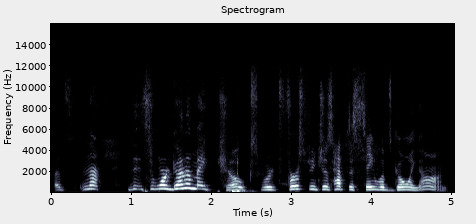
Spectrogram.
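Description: A woman's voice: sits high, a little slow, a bit bright, no echo. A young woman co-hosting a casual podcast, speaking bluntly and swearing casually. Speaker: podcast co-host. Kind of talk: casual chat.

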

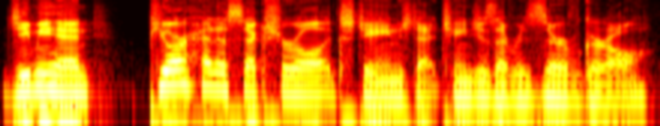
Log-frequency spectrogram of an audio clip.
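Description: A young man co-hosting a podcast, chatting casually and crudely about anime and games in an excitable, giggly, sweary way. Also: medium pitch, normal speed, smooth, no echo, studio quality. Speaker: podcast co-host.

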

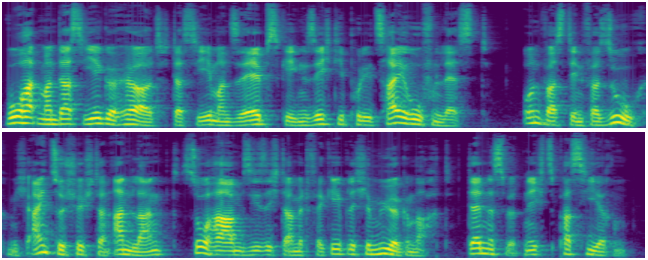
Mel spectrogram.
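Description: A stubborn, haughty manservant, played by a male narrator in a literary audiobook. He speaks slowly and with pompous calm, with a slight lisp, never ruffled. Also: mid-range voice. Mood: scornful calm. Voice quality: lisping. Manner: slow, quiet, measured, pompous. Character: imperturbable, self-important manservant, haughty and stubborn.

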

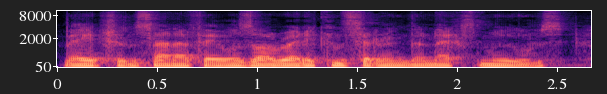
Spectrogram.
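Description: A man's voice: low-pitched, flat delivery, quick pace, warm tone. A man giving a dramatic reading of a fantasy story as its narrator. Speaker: audiobook narrator.

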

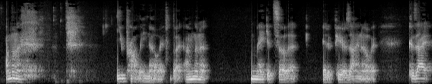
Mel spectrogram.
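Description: Norwegian guy in his 30s, low gravelly voice, talks real slow, lots of ums and restarts. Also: low-quality recording. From Norway. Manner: hesitant and thoughtful, many restarts. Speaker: singer-songwriter. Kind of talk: casual chat to camera.

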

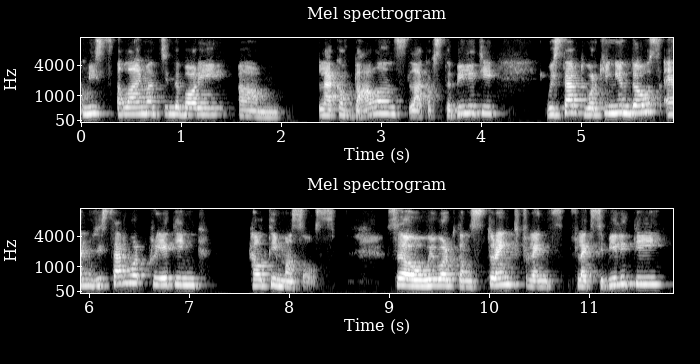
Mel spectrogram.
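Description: A woman's voice: mid-range voice, a bit bright, echoey room. A woman from Bulgaria with a Bulgarian accent, talking with enthusiasm as a podcast guest and laughing often. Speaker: guest, body-mind coach. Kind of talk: podcast interview.

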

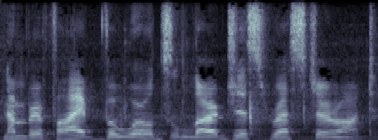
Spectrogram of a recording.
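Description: A man slowly reading out a list of world records, halting often with fillers and stumbling over foreign names. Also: mid-range voice, fairly even intonation, fairly bright tone, slight background noise. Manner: slow, halting, with many fillers and self-corrections.

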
